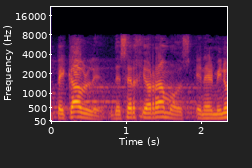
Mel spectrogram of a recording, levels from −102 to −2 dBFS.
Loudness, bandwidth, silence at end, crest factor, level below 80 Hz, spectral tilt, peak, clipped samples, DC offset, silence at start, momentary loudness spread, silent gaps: -29 LUFS; 8.4 kHz; 0 s; 14 dB; -70 dBFS; -5 dB/octave; -14 dBFS; under 0.1%; under 0.1%; 0 s; 10 LU; none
